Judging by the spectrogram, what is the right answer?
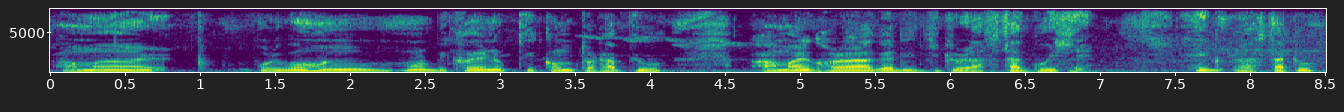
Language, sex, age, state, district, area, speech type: Assamese, male, 60+, Assam, Dibrugarh, rural, spontaneous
